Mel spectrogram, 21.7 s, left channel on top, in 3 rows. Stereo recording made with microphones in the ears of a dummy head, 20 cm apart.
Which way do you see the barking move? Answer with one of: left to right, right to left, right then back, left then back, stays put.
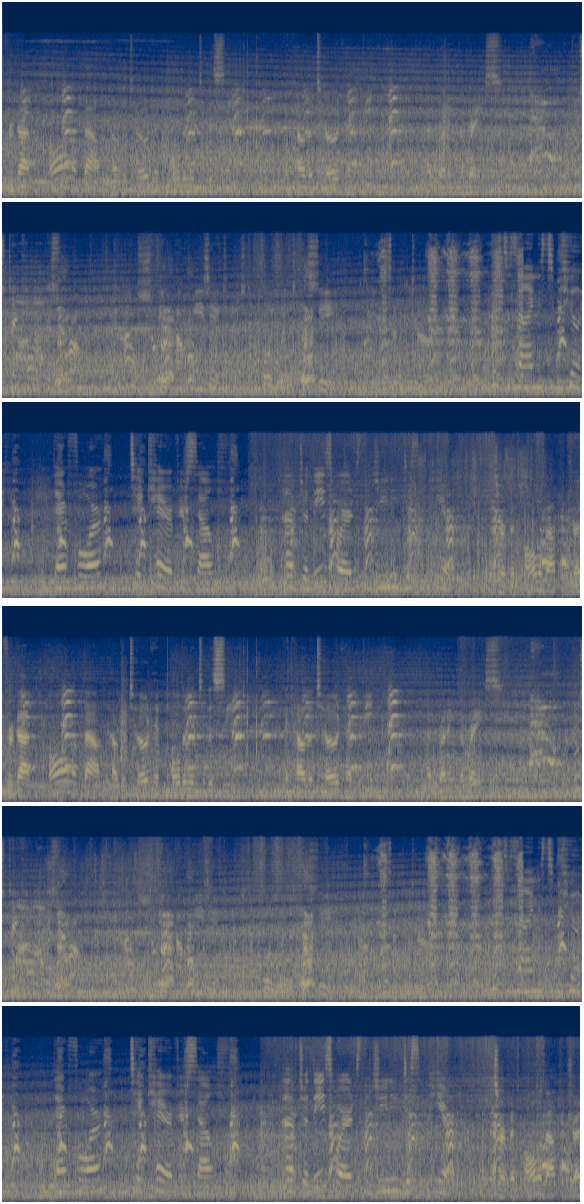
stays put.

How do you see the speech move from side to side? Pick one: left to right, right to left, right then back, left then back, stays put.
left then back.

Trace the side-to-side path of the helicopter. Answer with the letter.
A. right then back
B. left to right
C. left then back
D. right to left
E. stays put
B.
